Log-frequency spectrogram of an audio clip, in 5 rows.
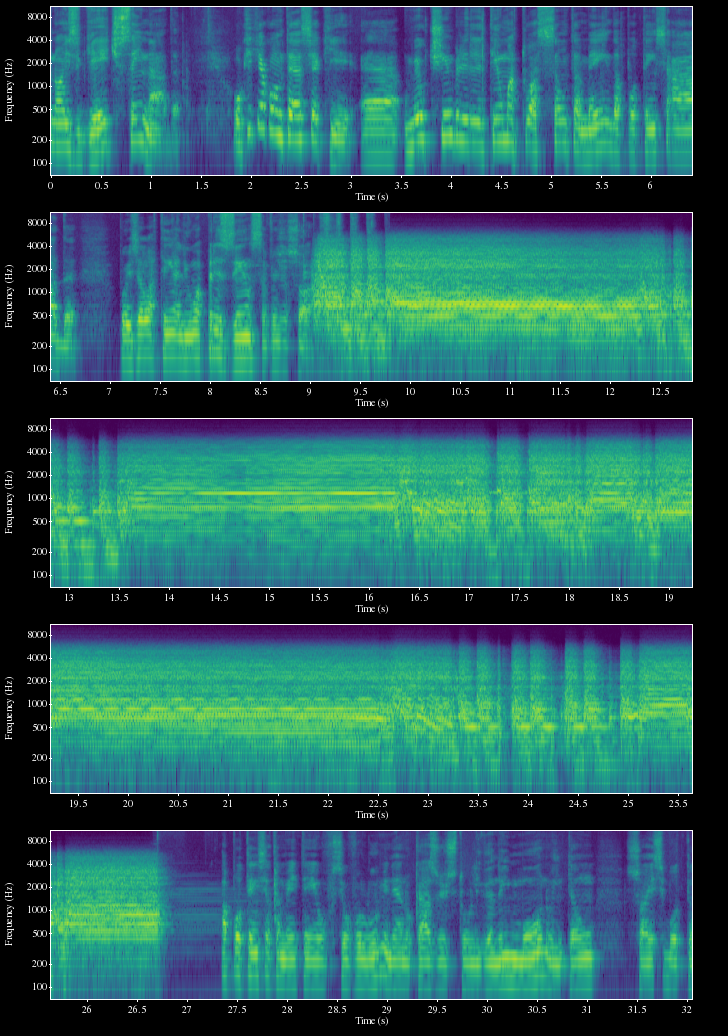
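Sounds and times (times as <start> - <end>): distorted electric guitar: 8.9 - 27.4.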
